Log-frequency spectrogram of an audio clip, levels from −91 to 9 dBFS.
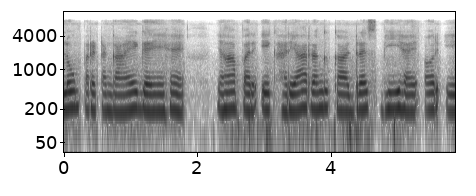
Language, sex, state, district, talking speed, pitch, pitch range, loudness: Hindi, female, Punjab, Fazilka, 165 wpm, 190 Hz, 185-200 Hz, -16 LUFS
